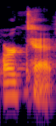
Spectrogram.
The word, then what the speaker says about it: Arquette: How do I say his last name? Oh, Arquette.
